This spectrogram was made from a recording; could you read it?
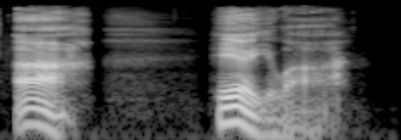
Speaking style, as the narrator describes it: he said, with a sigh of relief

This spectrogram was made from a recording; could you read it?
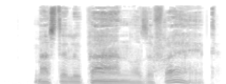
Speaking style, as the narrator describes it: he muttered, not without a certain satisfaction

